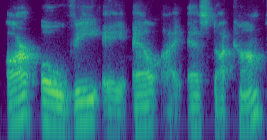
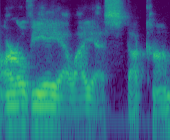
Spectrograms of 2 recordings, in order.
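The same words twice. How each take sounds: First: The letters are spelled out slowly. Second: The letters are spelled out fast.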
